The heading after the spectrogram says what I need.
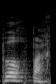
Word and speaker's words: pourparler: P meaning to speak pronounced po par in French example one the poor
